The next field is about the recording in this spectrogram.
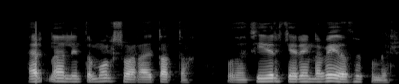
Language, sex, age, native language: Icelandic, male, 40-49, Icelandic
